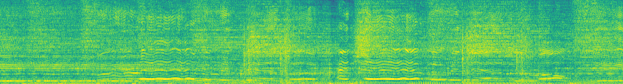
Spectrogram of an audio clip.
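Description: Gospel praise-team singing: women's voices, a lead singer holding long notes with vibrato, over instrumental accompaniment.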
